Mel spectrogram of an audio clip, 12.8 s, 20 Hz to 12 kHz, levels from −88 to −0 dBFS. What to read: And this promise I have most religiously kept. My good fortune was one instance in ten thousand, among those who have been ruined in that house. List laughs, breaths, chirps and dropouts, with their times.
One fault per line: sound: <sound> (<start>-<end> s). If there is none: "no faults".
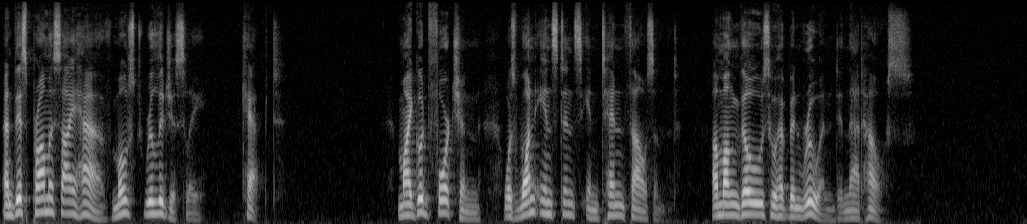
no faults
